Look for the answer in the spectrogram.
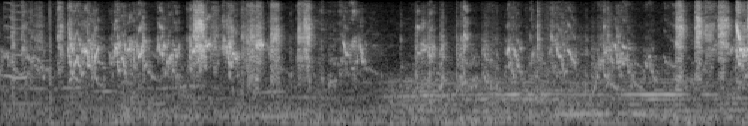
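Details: A flock of Australian budgies gives dense, scratchy chirping and squawky chatter, loud and continuous with brief pauses, harsh notes overlapping throughout.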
